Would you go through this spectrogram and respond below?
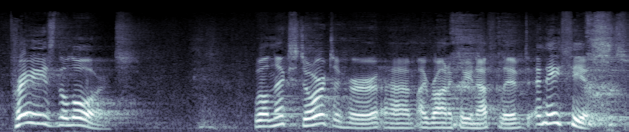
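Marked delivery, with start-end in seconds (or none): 0.2-1.2 put-on play-acted old lady voice, loud, bold yelling. Telling a story about an elderly lady who yells to passers-by, imitating her yell. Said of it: "she'd yell out to passers-by".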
